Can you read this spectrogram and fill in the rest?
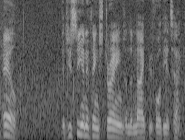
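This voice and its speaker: An actor playing a serious Viking investigator in a video game, speaking in a direct, questioning way. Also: male voice, mid-range voice, expressive, fairly quick, very noisy, close to an everyday voice. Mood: probing, controlled. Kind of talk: video game character acting.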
